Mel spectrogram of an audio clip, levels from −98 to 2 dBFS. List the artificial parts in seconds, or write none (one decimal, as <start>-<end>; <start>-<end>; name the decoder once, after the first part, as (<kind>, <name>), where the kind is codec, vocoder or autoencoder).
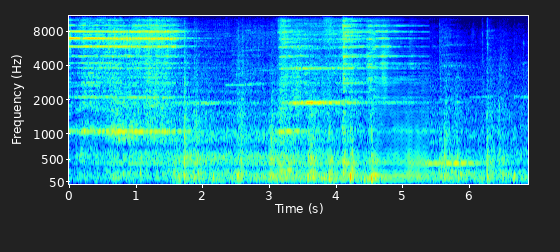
4.6-5.4 (vocoder, Vocos)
